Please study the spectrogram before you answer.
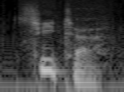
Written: seta

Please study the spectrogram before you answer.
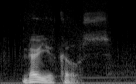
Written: verrucose

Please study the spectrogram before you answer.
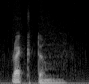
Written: rectum

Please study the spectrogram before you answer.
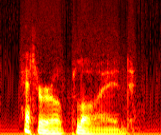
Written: heteroploid

